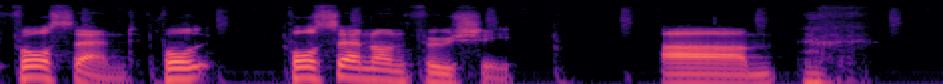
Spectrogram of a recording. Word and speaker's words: Fuxi: Fushi. Like sushi, but with an F. I kind of like that name too. Fushi. I'm going to go with Fushi. Full send. Full send on Fushi.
